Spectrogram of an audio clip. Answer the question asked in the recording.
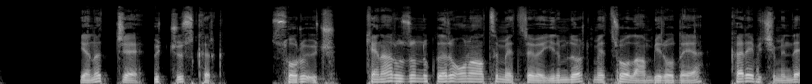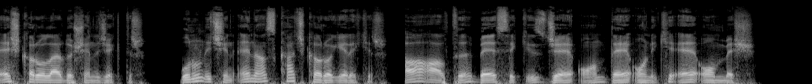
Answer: Yanıt A 6.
